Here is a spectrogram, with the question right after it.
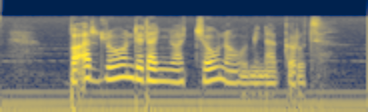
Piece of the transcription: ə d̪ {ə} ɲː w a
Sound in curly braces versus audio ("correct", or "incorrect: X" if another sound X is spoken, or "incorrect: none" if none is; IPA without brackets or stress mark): incorrect: a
